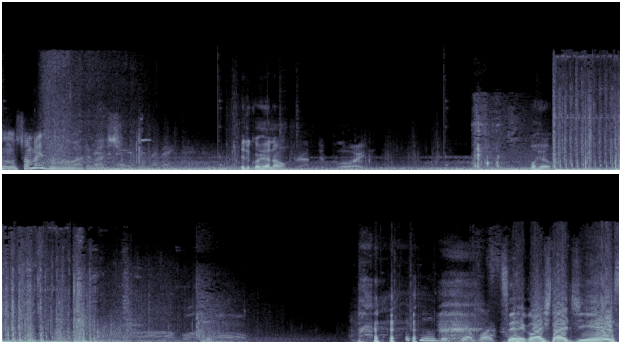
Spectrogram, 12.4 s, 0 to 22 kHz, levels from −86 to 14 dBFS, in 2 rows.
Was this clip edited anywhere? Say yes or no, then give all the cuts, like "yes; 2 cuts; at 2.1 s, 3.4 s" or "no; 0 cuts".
no; 0 cuts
